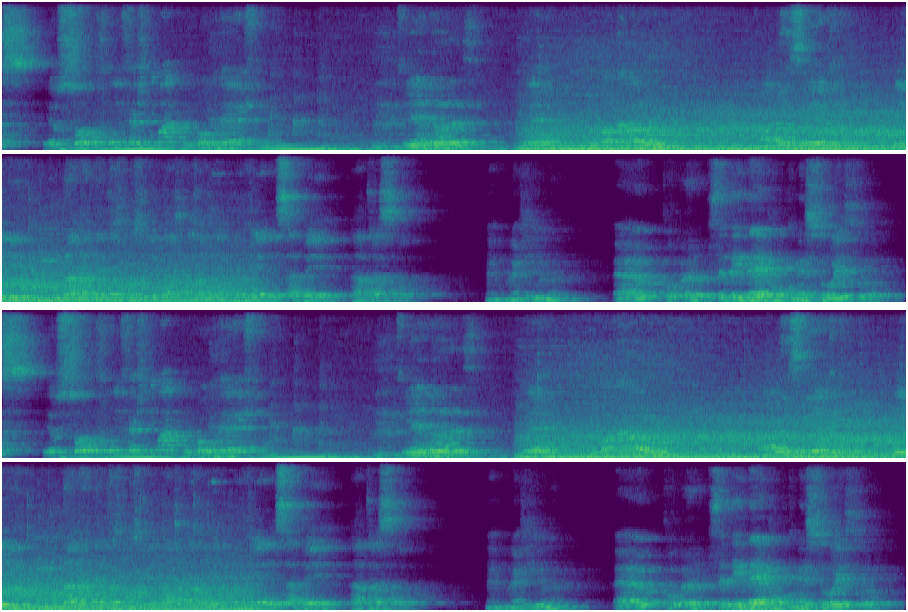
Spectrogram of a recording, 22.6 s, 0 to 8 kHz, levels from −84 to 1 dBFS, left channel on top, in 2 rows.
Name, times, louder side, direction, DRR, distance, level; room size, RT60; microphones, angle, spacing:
voice 1, 0.0-3.4 4.9-5.6 6.5-7.0 9.7-10.8 11.1-11.7 12.1-16.4, right 1 dB, 35° right, -7 dB, 0.3 m, -30 dB
sound 1, 0.7-12.6, left 2 dB, 80° left, 0.4 m, -34 dB
voice 2, 3.6-4.0 4.6-5.9 6.5-6.6 7.3-8.4 9.4-10.1 17.3-18.3 18.9-22.2, equal, 30° left, -10 dB, 0.9 m, -29 dB
sound 2, 6.4-14.4, equal, 85° right, 0.5 m, -28 dB
sound 3, 7.0-14.8, left 1 dB, 65° left, 1.1 m, -36 dB
2.5 x 2.0 x 2.4 m, 1.5 s
head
